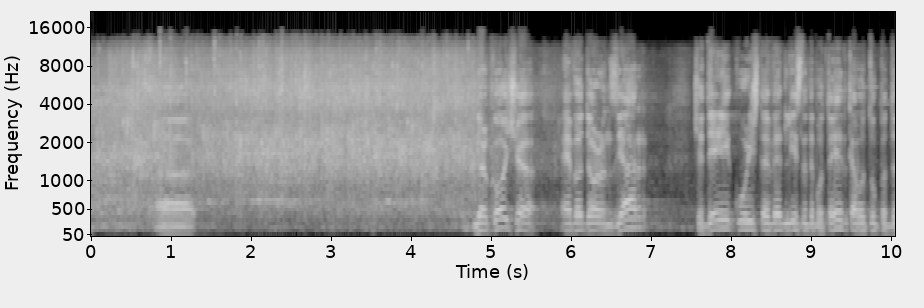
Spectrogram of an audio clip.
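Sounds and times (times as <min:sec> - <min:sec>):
audience applauding: 0:00.0 - 0:05.9.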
